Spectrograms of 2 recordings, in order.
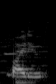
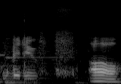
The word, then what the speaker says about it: Bidoof: No, I said Baidu. Oh, Bidoof. Baidu. Baidu. Yeah, sorry, I keep mispronouncing.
